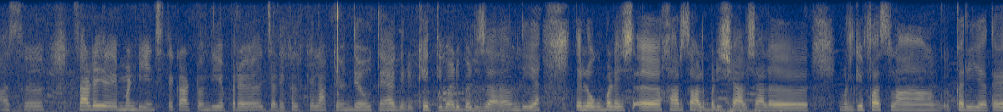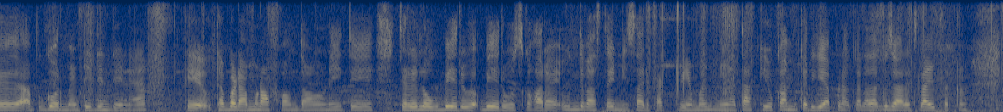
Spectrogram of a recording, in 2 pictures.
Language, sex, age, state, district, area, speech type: Dogri, female, 18-30, Jammu and Kashmir, Samba, rural, spontaneous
